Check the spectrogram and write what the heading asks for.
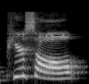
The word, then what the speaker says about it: Pearsall: And then Pearsall is spelled pears like the fruit, all like the word.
